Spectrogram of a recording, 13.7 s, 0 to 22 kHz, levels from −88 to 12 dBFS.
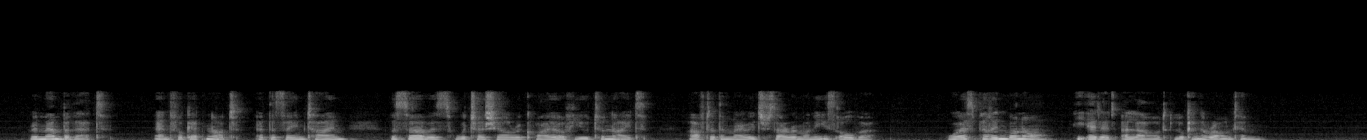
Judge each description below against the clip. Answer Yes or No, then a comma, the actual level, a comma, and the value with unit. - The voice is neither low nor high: Yes, medium, 165 Hz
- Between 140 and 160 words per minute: Yes, average, 155 wpm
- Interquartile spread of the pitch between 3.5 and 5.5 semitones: No, narrow, 2.4 semitones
